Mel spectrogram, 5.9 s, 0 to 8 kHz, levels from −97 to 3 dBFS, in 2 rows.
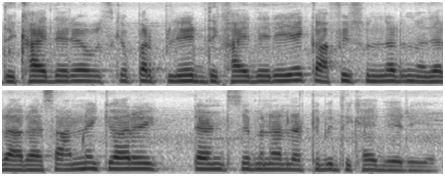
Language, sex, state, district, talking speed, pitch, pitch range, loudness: Hindi, male, Bihar, Araria, 295 wpm, 185 Hz, 180-195 Hz, -19 LUFS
